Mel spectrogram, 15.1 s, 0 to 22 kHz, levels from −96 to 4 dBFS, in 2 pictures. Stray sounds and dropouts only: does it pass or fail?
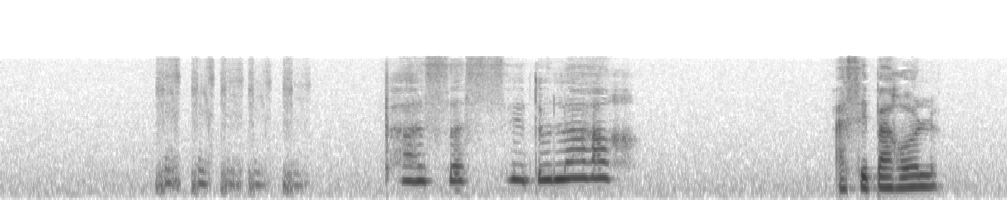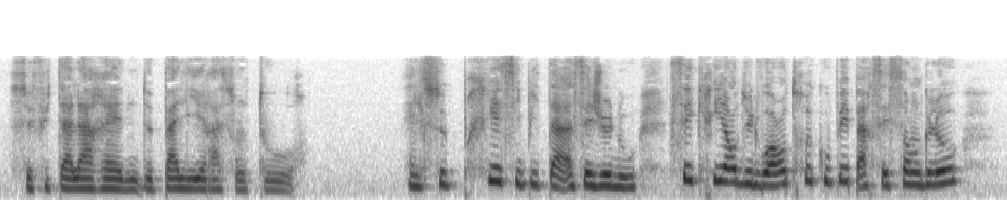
fail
